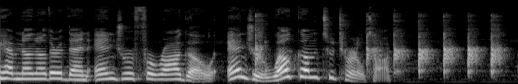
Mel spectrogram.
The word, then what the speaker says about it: Farago: Here we have none other than Andrew Farago. Andrew, welcome to Turtle Talk. You nailed the pronunciation, which is that's always it's always a great thing.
